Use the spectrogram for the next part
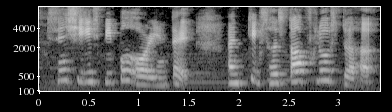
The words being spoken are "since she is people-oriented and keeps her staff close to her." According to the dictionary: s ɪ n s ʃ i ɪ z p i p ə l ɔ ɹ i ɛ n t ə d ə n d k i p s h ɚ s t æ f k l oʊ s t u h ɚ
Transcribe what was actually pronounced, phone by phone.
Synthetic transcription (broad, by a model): s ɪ n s ʃ i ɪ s p i p ə l ɔ ɹ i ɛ n t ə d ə n k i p s h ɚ s t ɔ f k l oʊ s t u h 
